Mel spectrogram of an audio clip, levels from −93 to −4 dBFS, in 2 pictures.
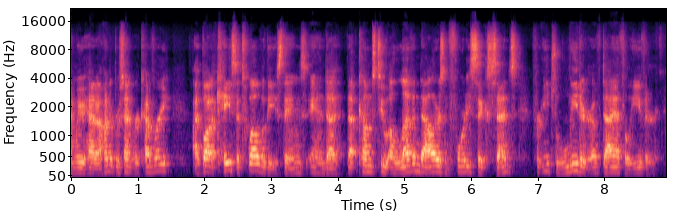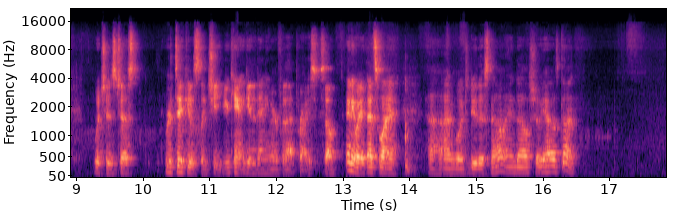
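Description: From 11.40 to 11.42 s, hard clipping: the sound overdrove a stage by about 2 dB, flattening peaks into crackle, seen as squared waveform tops and a brief vertical spectrogram smear.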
